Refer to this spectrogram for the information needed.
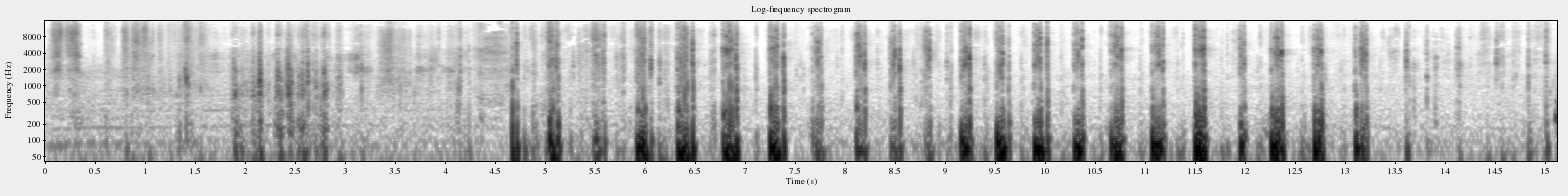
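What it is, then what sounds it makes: Paper playing cards. A deck of red-backed paper playing cards is held in the hands and shuffled, giving a soft, continuous riffling rustle for the first few seconds. It then shifts to a quick, slightly uneven series of sharp, dry flicks as the fingers snap the cards, each short click dying away almost instantly.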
